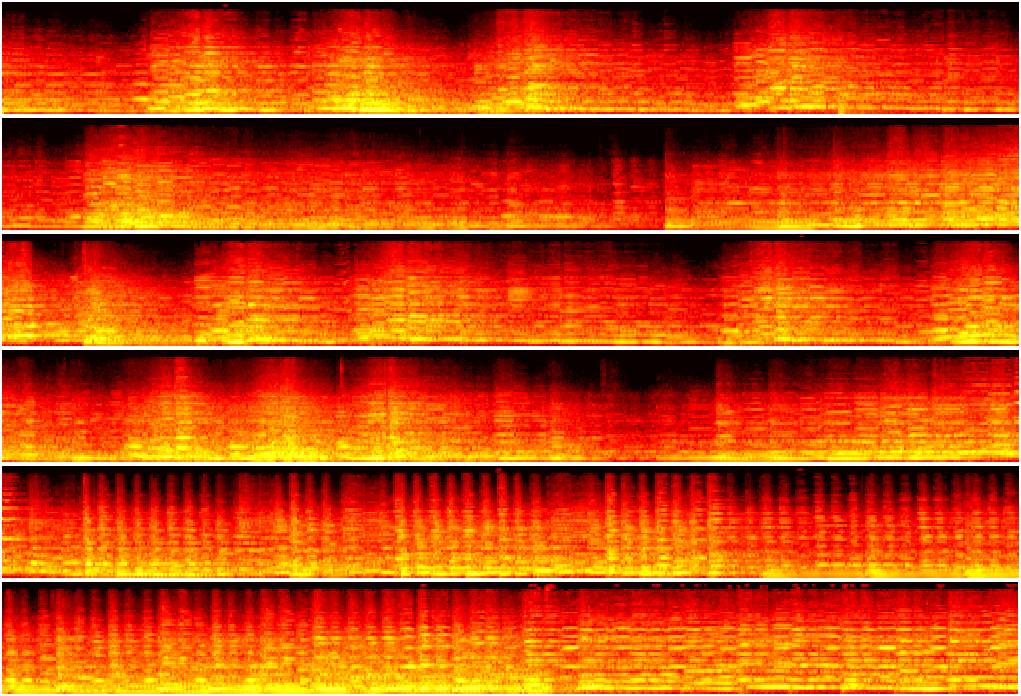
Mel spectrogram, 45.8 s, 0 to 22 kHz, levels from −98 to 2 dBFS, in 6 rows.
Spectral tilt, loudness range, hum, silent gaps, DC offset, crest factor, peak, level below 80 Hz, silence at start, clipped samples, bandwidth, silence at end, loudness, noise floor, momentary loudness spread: -6 dB/octave; 9 LU; none; none; under 0.1%; 18 dB; -6 dBFS; -60 dBFS; 0 s; under 0.1%; 16 kHz; 0 s; -24 LUFS; -45 dBFS; 15 LU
